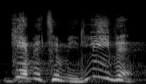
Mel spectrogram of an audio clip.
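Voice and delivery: put-on high, whiny child voice demanding the ball; imitating child. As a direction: voice the boy pulling the ball.

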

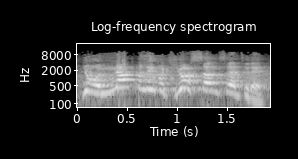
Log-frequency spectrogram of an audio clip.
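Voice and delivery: high and loud, leaning on not; indignant tattling mother, laughing. Retold or imitated. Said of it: "Dad gets home".

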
